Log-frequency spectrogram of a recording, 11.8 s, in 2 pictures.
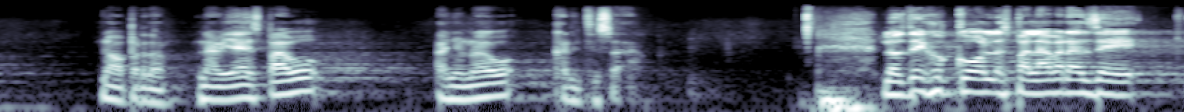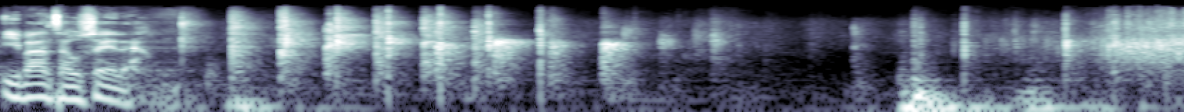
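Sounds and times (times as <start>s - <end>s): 
speech: 0.5s - 3.4s, 4.4s - 6.9s
people clapping: 6.8s - 9.8s, 10.7s - 11.8s.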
